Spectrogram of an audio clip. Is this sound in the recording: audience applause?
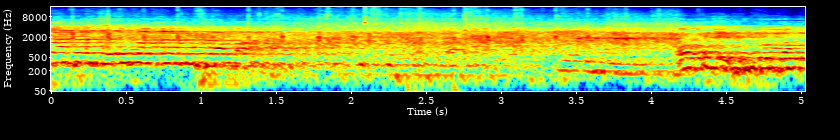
yes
